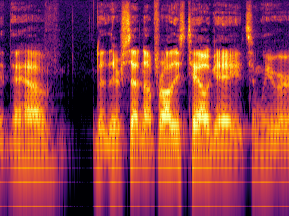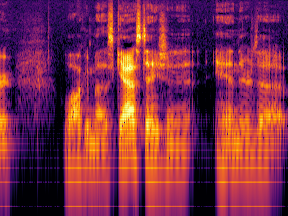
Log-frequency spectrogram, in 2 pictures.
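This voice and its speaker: A Georgia man in his 30s co-hosts a podcast, telling a casual story in a gravelly, sharp-toned mid-range voice. He rambles, laughs often and keeps restarting his sentences.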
